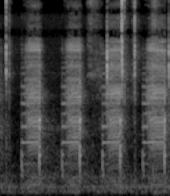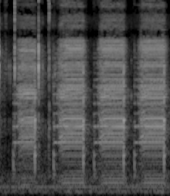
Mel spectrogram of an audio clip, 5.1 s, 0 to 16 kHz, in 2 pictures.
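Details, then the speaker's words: Wearable electric breast pump (Paruu) running in massage mode: rhythmic whirring motor pulses, roughly 100 a minute, audible even on the lowest setting. "it's going to make a little bit of noise at some point even on the lowest setting realistically it's going to make some noise"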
